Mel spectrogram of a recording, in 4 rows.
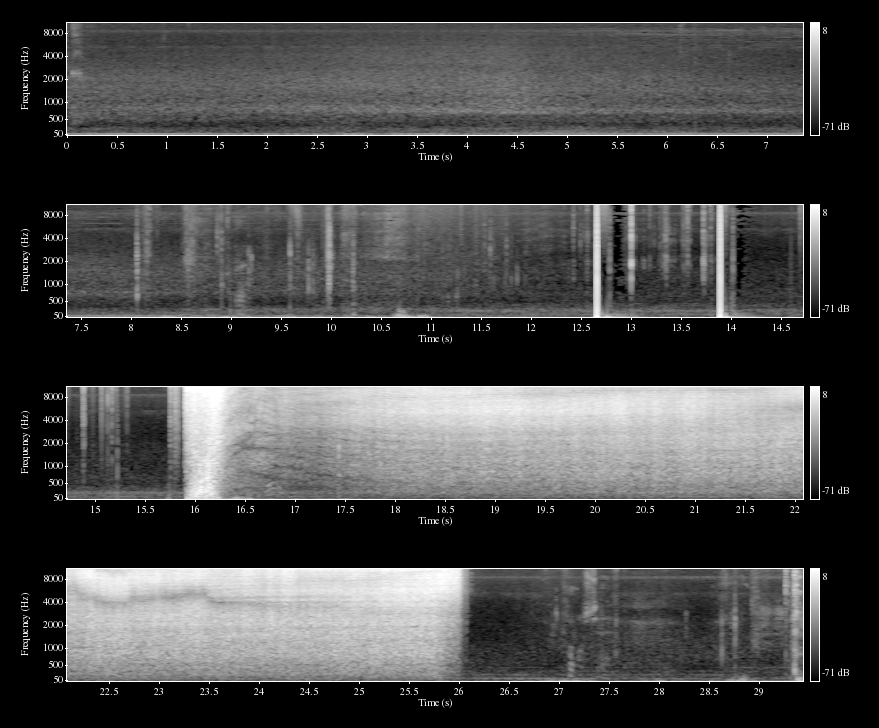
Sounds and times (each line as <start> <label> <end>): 15.8 Firework Fuse 26.1
15.8 Lighter 26.1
